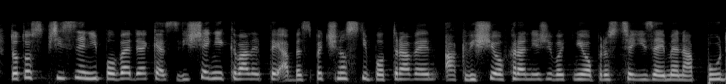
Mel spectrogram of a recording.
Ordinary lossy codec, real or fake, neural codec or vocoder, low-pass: none; fake; codec, 16 kHz, 1 kbps, X-Codec, WavLM features, trained on Multilingual LibriSpeech; none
